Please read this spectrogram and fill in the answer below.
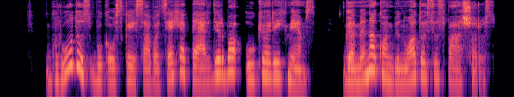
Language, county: Lithuanian, Vilnius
